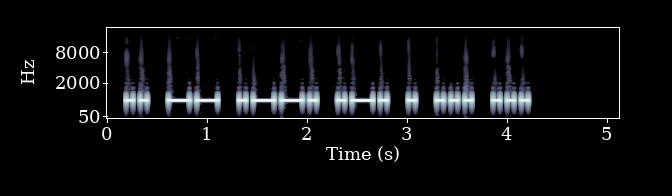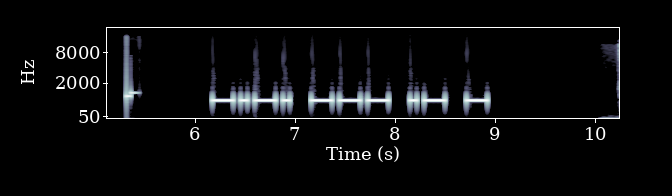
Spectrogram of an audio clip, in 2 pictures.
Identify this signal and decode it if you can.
Morse code, heard as a keyed tone, about 17 wpm, 700 Hz. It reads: IMPRESS COAT
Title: Sentences from Top 1600 Words - New Word Drill Alt - 17wpm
